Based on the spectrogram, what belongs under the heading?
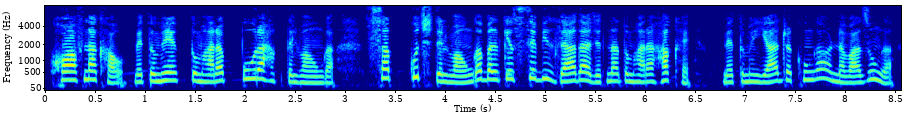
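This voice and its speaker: A woman's voice: on the high side, dry recording, lightly acted. Woman voicing an earnest boy king. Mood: commanding. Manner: simple, earnest, commanding. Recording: dull dry recording.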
